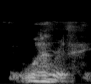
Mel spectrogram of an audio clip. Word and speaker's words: Wirth: Diane, I have to learn to pronounce the second name. Worth. Okay. Worth. Yes. It's like W-O-R-T-H, except it's not. It's spelled that way.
